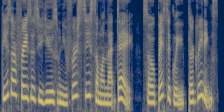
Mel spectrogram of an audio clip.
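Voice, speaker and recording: A woman co-hosting a scripted language lesson podcast, explaining clearly and brightly. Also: a little high, very animated, normal speed, no echo, studio quality.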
